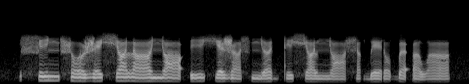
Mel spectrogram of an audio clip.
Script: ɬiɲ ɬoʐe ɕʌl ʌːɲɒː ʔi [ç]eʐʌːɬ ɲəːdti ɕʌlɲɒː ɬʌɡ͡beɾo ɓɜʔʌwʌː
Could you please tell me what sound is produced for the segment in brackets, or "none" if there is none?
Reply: ç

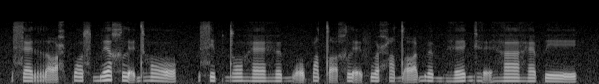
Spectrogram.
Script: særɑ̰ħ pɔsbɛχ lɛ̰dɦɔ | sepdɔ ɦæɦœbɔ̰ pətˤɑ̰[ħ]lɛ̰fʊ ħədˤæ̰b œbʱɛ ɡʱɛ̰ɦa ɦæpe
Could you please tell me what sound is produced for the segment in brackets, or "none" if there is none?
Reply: χ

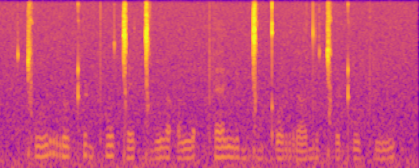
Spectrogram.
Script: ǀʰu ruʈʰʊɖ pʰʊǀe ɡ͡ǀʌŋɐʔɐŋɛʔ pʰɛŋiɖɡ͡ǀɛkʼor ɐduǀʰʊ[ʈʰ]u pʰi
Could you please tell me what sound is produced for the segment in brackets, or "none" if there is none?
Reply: ʈʰ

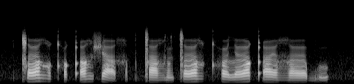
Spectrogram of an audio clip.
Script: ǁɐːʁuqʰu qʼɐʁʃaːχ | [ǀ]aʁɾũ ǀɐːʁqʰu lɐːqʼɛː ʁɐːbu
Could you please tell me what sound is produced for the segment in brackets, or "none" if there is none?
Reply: ǀ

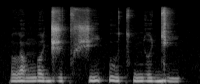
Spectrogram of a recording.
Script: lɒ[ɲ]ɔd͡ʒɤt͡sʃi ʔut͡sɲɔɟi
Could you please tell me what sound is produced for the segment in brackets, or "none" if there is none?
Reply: ŋ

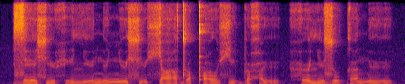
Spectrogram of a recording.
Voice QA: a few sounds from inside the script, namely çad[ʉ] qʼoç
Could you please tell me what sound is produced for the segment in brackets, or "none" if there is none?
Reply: u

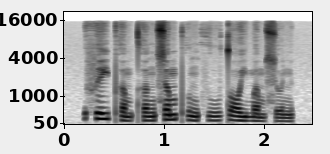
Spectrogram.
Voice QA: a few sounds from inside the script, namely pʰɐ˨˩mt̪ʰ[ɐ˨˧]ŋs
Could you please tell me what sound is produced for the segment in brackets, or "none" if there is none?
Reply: ɐ˨˧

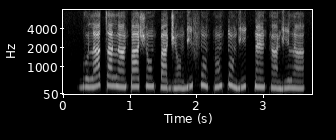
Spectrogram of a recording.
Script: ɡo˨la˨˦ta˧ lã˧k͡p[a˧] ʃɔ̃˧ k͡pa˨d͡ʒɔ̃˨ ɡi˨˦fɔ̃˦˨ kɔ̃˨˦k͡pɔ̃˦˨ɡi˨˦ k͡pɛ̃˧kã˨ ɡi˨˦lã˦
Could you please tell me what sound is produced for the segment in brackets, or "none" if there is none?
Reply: a˧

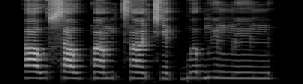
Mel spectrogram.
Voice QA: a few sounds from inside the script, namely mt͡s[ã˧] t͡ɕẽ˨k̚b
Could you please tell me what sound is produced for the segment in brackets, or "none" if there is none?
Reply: ã˧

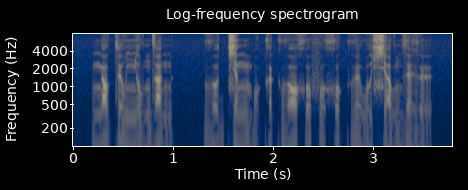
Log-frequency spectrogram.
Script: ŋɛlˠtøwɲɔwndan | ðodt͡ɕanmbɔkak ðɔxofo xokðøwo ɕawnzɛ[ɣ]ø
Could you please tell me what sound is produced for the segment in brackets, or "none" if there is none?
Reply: ɣ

